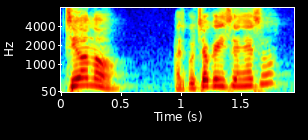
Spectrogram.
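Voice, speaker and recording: A man with a high-pitched voice and a Mexican Spanish accent delivers a sermon in a church. He keeps asking his congregation rhetorical questions. He acts out their doubts in a raised voice. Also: big pitch swings, quick pace, a bit bright. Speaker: pastor.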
